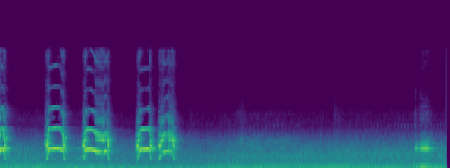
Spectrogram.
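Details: Black francolin calling: a quick run of harsh, grating notes in two clusters over the first two seconds, then quiet with low hum, and one more short note near the end.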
